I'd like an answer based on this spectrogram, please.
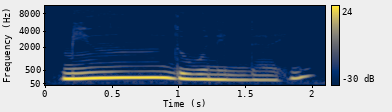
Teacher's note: من دون اللہ، من یہاں پر دال کے لیے اخفا کریں گے، نون کی آواز کو چھپائیں گے اور دو سیکنڈس کا ٹائم دیں گے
